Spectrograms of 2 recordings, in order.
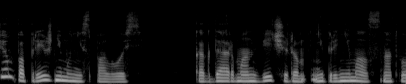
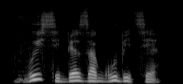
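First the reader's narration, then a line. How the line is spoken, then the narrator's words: Grumbling. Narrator (Russian): ворчал Сильен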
